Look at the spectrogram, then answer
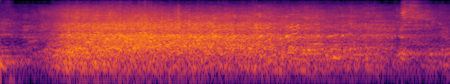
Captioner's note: audience laughing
